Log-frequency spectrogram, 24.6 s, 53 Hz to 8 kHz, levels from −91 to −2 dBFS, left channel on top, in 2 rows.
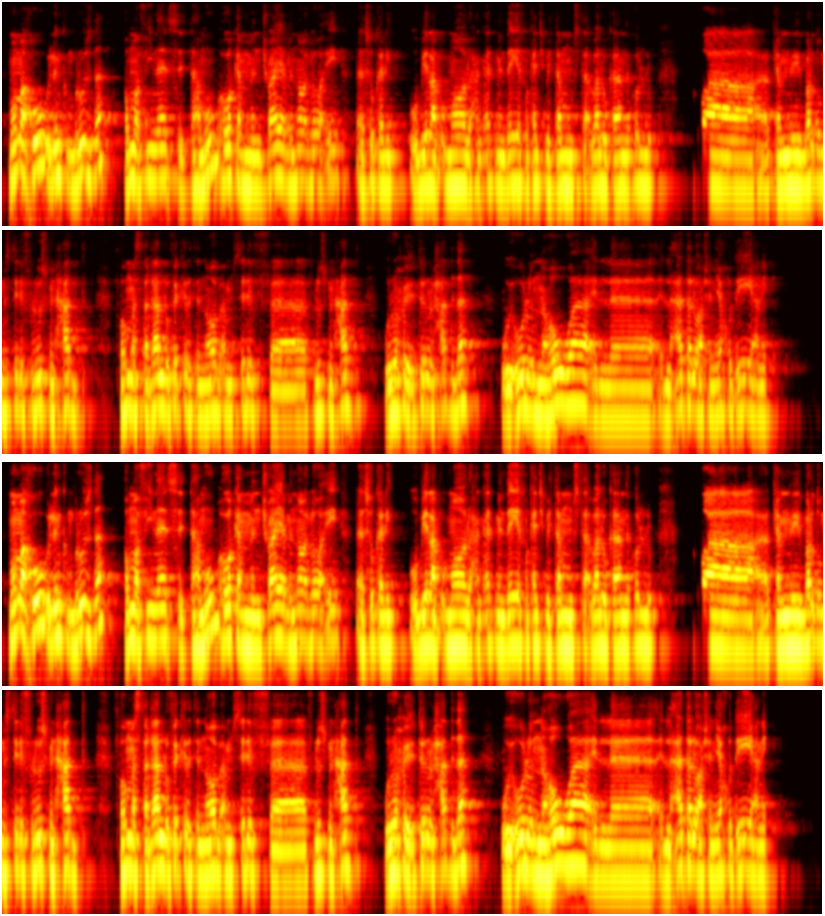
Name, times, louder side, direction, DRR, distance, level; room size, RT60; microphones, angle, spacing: voice 1, 0.1-9.8 10.5-13.5 14.1-17.7 18.1-19.4 19.8-23.8, right 3 dB, 80° right, 1.1 m, -24 dB
24.0 x 15.0 x 9.4 m
head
